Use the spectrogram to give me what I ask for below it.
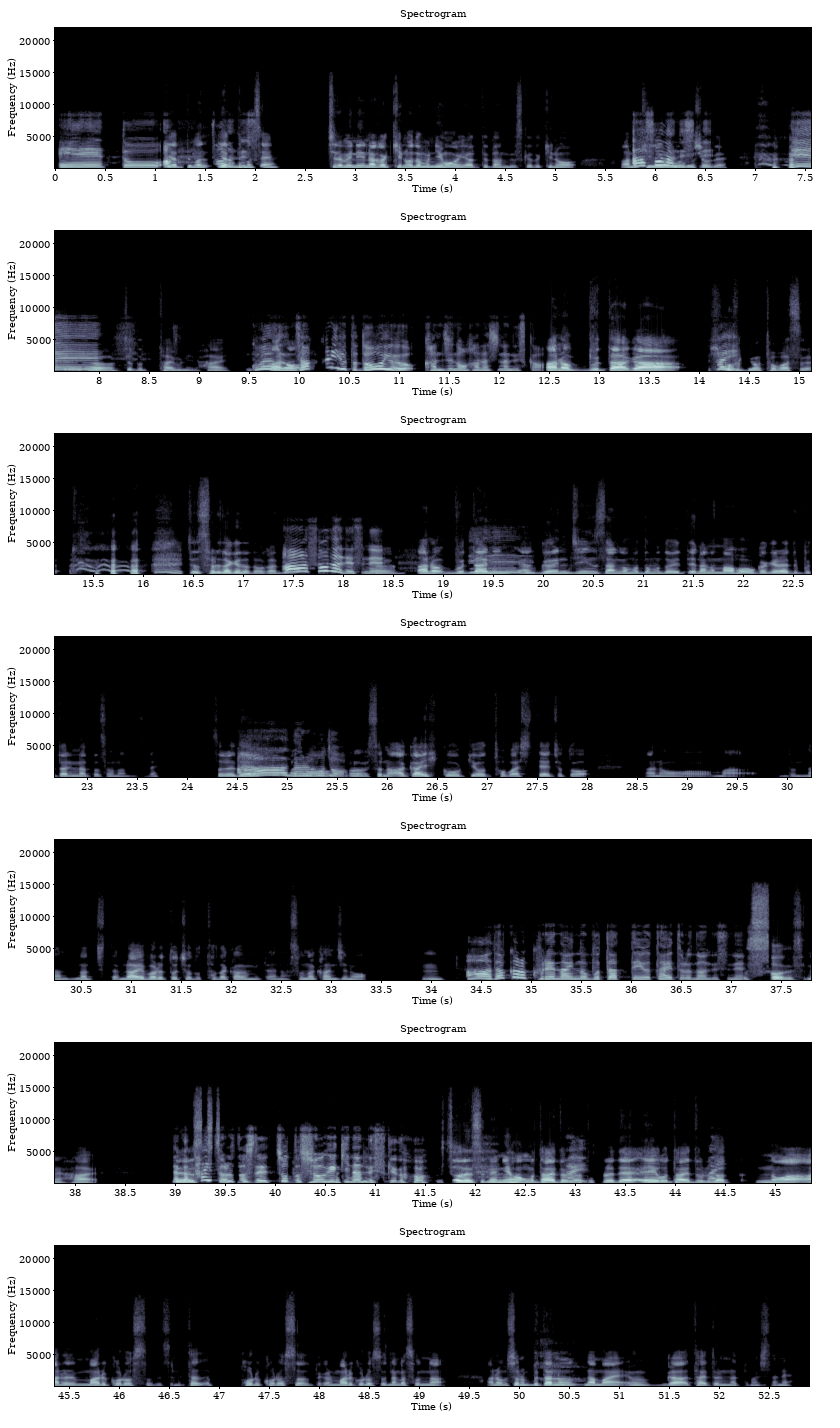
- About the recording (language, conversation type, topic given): Japanese, unstructured, 好きな映画のジャンルは何ですか？
- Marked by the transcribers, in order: chuckle; laugh; chuckle; chuckle; "ポルコ・ロッソ" said as "マルコロッソ"; "ポルコ・ロッソ" said as "マルコロッソ"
